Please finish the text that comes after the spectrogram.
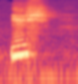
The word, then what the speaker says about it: ich: Sinon, en général, avec les autres lettres, il se prononce sh. Ich, c'est moi, je. Le premier personne de singulier, je. Frankreich. Ok? On entend bien? Frankreich, c'est la France.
